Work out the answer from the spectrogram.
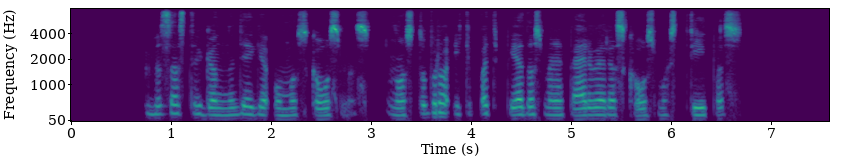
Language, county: Lithuanian, Vilnius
